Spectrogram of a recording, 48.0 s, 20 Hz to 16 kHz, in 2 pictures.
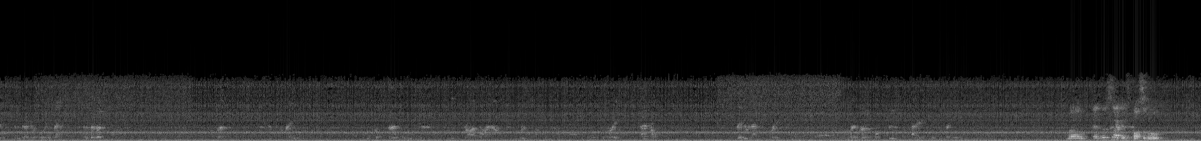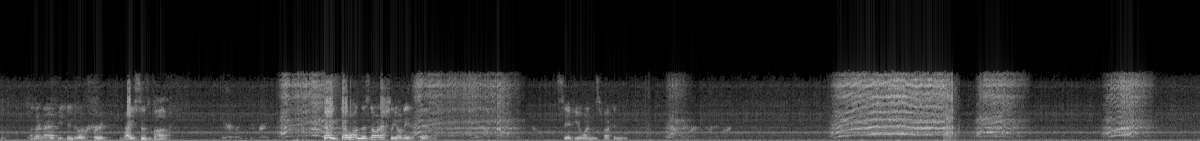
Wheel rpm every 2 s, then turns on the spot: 0, 0, 0, 0, 0, 0, 0, 0, 0, 0, 0, 0, 0, 0, 20, 50, 120, 40, 0, 0, 70, 160, 30, 40.
none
